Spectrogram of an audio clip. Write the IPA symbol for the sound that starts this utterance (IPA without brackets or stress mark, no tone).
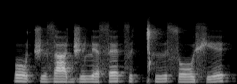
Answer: o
